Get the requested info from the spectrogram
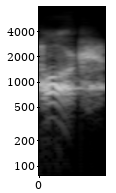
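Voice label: "Hawk", English; JTAC; AirDefence; DCS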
